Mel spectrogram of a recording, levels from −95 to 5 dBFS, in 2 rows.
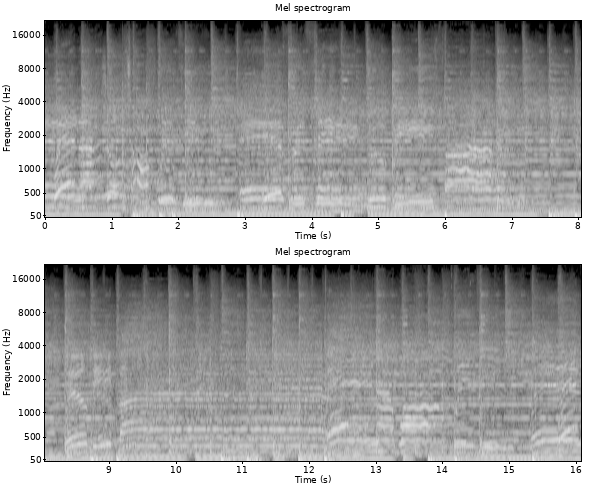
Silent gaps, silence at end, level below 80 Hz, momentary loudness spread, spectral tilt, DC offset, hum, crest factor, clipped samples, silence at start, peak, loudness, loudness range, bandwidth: none; 0 s; -18 dBFS; 3 LU; -4.5 dB/octave; under 0.1%; none; 12 dB; under 0.1%; 0 s; 0 dBFS; -12 LUFS; 1 LU; over 20 kHz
